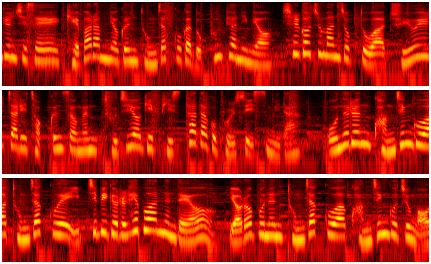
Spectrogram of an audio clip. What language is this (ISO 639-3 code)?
kor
